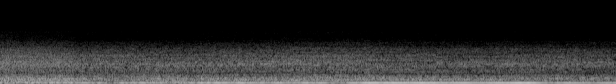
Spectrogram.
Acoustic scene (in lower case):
street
